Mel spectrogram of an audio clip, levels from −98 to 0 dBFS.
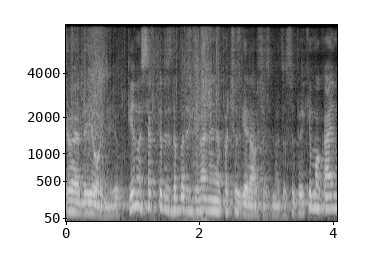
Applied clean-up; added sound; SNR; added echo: none; Tearing; 16 dB; reverberation time 0.3 s.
